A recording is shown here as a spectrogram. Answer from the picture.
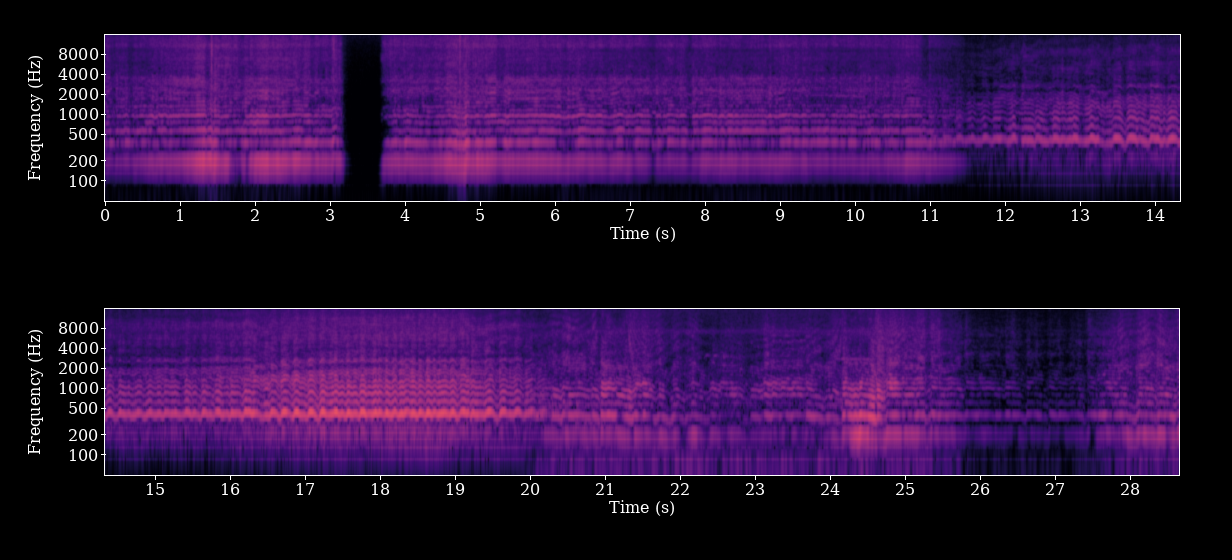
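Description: Flies buzzing in flight, a wavering wing buzz that cuts out briefly about three seconds in. Near the middle the buzz shifts higher and grows louder for a few seconds, then the lower buzz comes back.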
